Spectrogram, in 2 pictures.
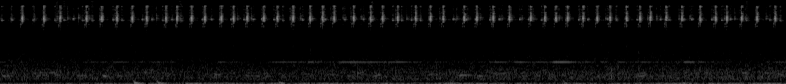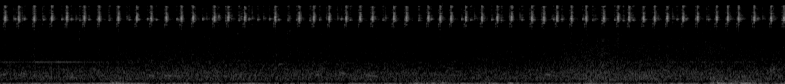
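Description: Cicadas sing a continuous, shrill, rapidly pulsing buzz high in pitch, steady from start to finish.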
